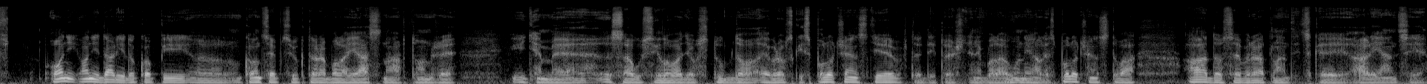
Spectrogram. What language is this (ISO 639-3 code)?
slk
